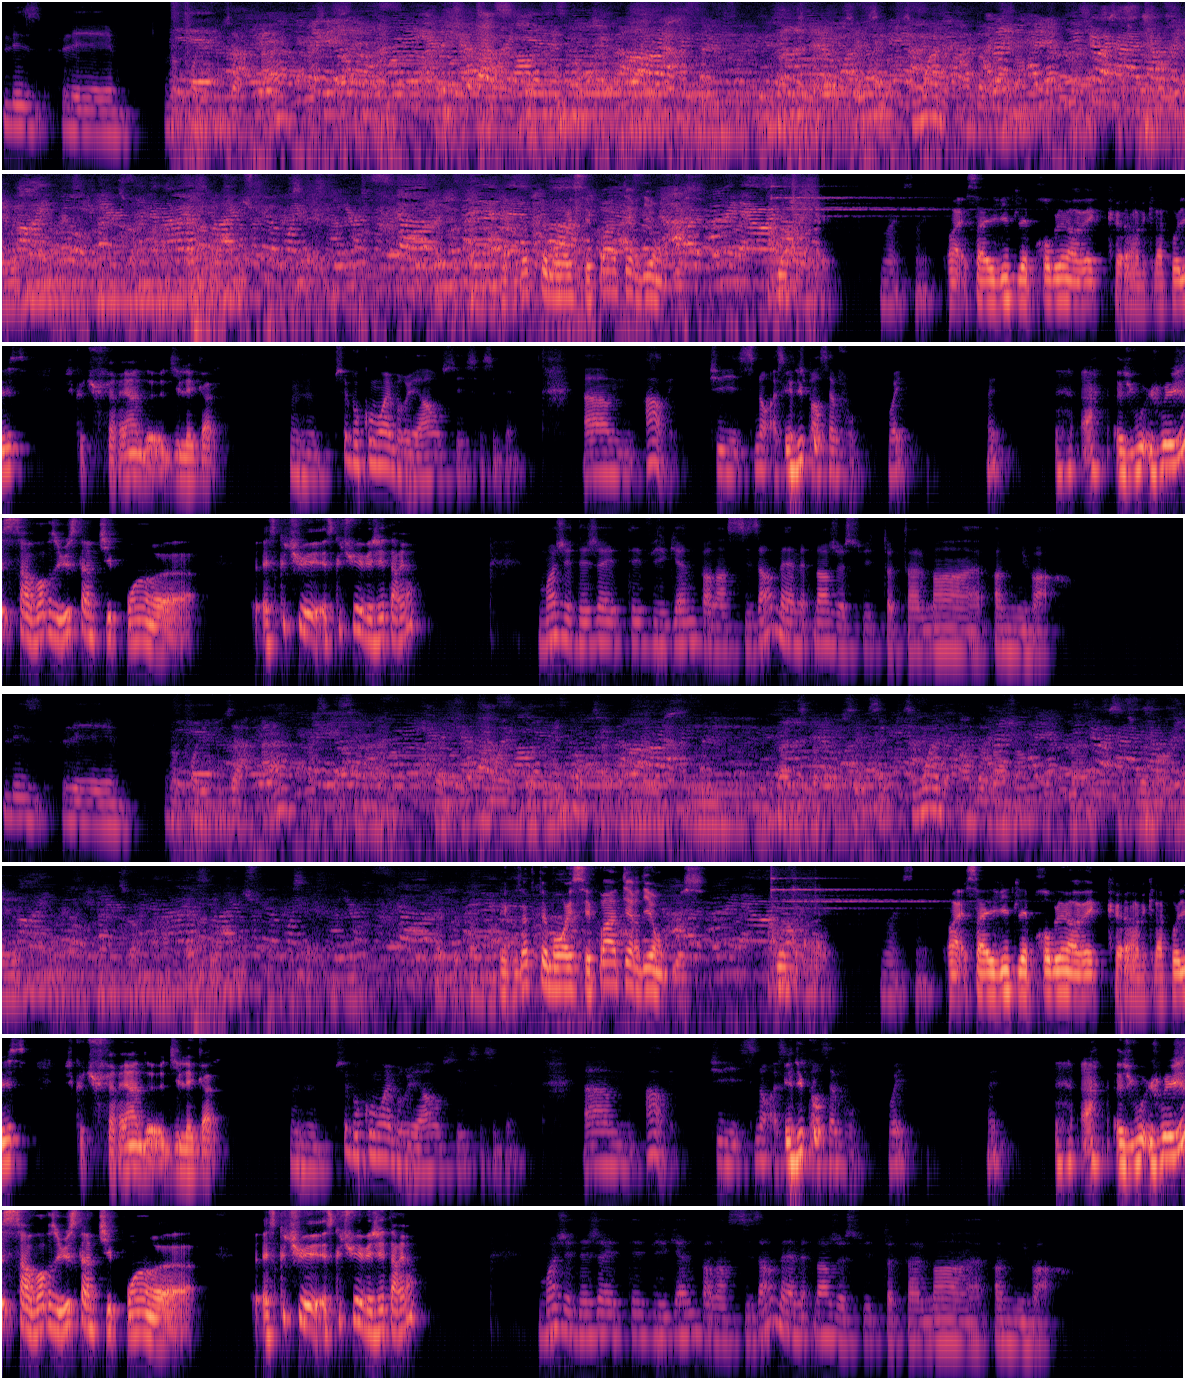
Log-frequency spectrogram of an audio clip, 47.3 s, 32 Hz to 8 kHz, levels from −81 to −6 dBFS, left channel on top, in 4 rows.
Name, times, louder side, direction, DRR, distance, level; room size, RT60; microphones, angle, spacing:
voice 1, 0.0-1.3 1.6-4.0 4.3-15.8 16.1-17.0 19.5-20.1 20.6-21.1 26.5-30.4 30.7-32.2 32.5-32.7 33.5-33.6 40.4-40.6 40.9-46.1, left 2 dB, 50° left, 1.1 m, -42 dB
sound 1, 1.7-20.0, left 8 dB, 90° left, 0.4 m, -35 dB
voice 2, 16.8-18.8 19.6-20.0 21.3-23.9 24.4-25.8 31.5-31.9 34.2-37.4 38.0-39.6, right 4 dB, 30° right, 0.3 m, -29 dB
sound 2, 19.5-21.7, equal, ahead, 2.0 m, -45 dB
7.6 x 3.0 x 5.7 m
head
